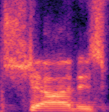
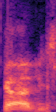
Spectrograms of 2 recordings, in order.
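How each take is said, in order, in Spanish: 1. El nombre empieza con un sonido 'ch'. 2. El nombre empieza con un sonido 'k'. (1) "lo pronunciamos Charis por el C H" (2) "yo les aconsejo que lo pronunciemos Caris"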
